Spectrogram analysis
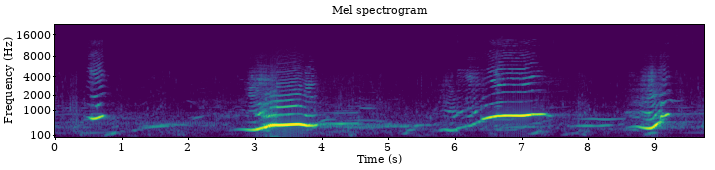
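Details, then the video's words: Male humpback whale singing, part of a full-length song whose phrases change each year: rising, upswept moaning cries with rich harmonics, three loud swelling phrases about every three seconds between fainter low groans, no other sounds. "Whale song - full length humpback whale song"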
